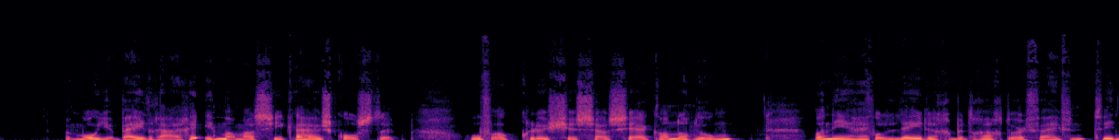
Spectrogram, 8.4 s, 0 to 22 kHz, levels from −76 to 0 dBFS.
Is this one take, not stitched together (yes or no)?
no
